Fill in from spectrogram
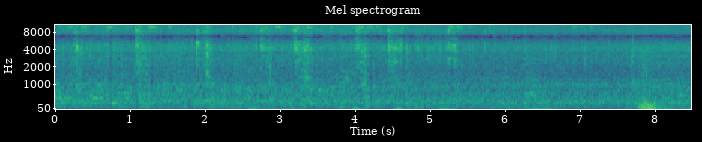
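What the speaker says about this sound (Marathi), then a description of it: "गाजर शिमला मिरची तर ह्या भाज्या आपल्याला थोड्याशा अशा परतून घ्यायच्या आहेत" Carrots and bell peppers sauté in a pan with a steady broadband sizzle and hiss, dotted with faint scattered clicks and taps of a utensil.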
